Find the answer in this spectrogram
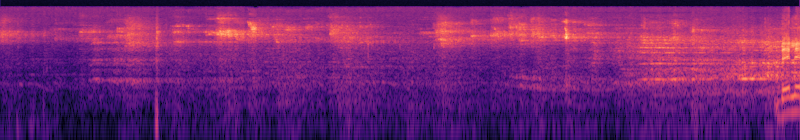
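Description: Basketball game sounds in a reverberant gym: a basketball bouncing on the hardwood court, with one sharp thud about a second and a half in, and players' voices calling out.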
